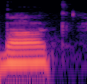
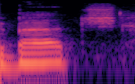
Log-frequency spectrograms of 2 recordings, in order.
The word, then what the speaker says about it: Bach: We both thought great things of Bach, whom I found I was calling quite incorrectly, Batch, and Mozart, who also had to be pronounced a little differently.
